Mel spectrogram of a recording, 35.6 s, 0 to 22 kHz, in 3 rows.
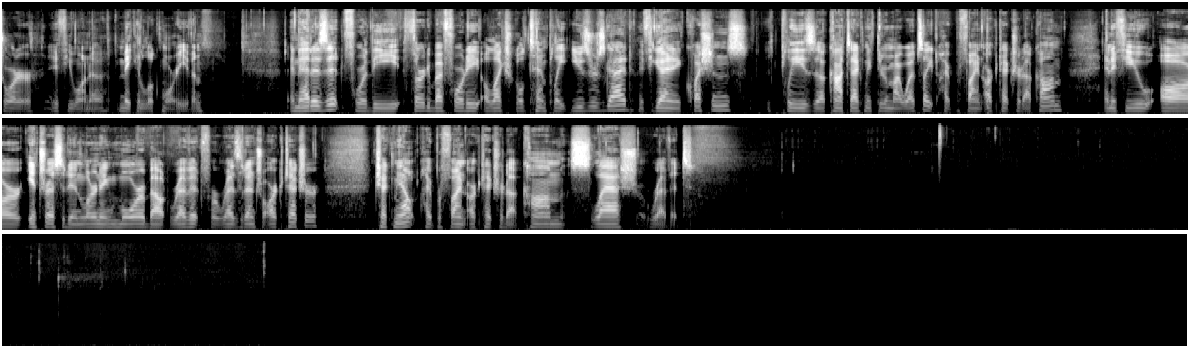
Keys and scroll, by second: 1.1 Escape.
